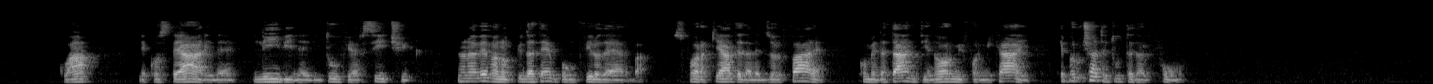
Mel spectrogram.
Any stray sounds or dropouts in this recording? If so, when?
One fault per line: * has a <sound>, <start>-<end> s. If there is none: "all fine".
all fine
